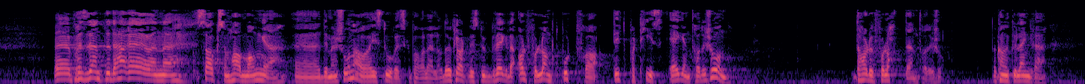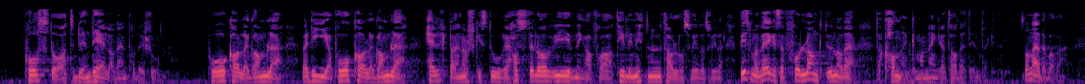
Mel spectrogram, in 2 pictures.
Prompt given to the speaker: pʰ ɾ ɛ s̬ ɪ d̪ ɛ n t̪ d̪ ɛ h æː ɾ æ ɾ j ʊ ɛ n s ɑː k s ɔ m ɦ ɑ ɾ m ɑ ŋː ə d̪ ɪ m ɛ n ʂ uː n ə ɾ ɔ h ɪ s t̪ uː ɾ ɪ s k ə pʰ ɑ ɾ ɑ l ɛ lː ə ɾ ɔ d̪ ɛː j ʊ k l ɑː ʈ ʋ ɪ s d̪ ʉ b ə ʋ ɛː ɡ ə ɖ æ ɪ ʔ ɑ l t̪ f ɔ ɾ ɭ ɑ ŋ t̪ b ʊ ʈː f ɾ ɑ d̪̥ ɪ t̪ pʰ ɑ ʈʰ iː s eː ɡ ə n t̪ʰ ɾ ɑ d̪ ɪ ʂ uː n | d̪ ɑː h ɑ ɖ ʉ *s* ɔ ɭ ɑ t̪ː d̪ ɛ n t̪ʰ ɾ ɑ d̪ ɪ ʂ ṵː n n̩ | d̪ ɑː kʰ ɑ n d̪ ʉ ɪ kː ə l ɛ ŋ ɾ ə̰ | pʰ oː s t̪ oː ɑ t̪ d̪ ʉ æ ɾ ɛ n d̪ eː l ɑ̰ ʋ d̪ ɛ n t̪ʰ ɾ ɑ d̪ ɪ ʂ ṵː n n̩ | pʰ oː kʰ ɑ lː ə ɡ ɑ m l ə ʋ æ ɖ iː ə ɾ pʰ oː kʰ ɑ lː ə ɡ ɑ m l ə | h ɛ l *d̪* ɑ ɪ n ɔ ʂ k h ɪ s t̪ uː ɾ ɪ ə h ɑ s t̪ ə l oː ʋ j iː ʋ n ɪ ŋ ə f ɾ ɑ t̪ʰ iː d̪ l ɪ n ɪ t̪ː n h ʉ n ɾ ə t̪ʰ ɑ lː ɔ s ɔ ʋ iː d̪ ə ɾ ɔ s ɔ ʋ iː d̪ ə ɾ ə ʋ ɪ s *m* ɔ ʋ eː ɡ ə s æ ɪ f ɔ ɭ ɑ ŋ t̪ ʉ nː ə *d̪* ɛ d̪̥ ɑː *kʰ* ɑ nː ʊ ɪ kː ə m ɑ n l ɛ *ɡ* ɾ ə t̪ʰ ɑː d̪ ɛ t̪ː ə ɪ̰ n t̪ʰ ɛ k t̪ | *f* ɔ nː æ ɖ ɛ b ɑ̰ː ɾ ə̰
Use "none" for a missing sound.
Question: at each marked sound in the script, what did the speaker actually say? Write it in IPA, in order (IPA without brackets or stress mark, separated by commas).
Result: f, t̪, m, d̪, kʰ, ŋ, s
